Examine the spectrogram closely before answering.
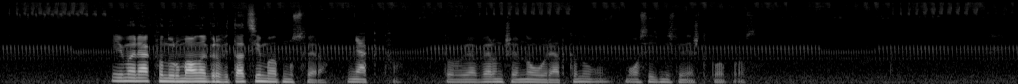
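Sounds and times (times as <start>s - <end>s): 
faint night ambience: 0.0s - 10.1s
tree frog croaking in a pulsing trill: 0.0s - 10.1s
speech: 1.1s - 7.7s.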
